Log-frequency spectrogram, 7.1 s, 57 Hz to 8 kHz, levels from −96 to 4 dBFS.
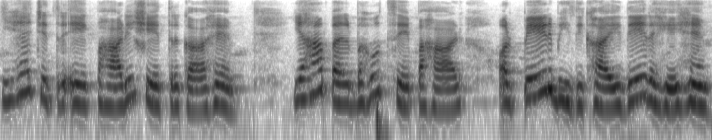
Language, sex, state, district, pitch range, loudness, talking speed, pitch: Hindi, female, Himachal Pradesh, Shimla, 185-225 Hz, -17 LUFS, 160 wpm, 205 Hz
